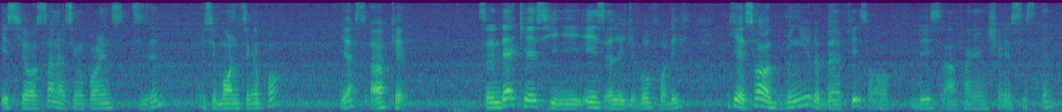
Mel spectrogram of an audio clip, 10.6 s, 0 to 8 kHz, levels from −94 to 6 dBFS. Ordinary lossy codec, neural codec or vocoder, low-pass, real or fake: none; none; 7.2 kHz; real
